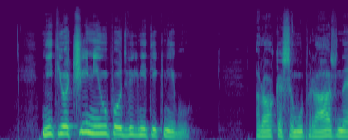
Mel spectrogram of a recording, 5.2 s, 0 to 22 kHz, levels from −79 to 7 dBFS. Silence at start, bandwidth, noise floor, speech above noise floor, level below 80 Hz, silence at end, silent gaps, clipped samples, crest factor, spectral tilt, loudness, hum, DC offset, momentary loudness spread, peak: 0.6 s; 15 kHz; -62 dBFS; 44 dB; -52 dBFS; 0 s; none; under 0.1%; 14 dB; -6 dB/octave; -19 LUFS; none; under 0.1%; 7 LU; -4 dBFS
